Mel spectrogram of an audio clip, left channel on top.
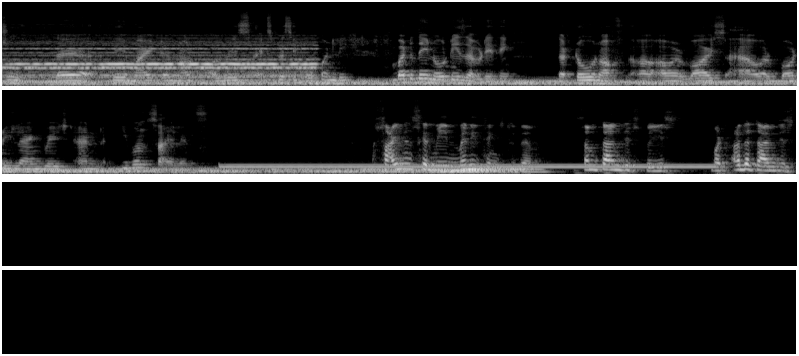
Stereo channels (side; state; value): right; silent; digital silence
